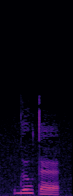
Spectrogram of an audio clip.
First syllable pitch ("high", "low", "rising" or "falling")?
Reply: high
